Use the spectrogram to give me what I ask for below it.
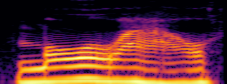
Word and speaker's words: molal: this out out loud we pronounce the m not as 1.58 Little M but as 1.58 molal solution kind of a weird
